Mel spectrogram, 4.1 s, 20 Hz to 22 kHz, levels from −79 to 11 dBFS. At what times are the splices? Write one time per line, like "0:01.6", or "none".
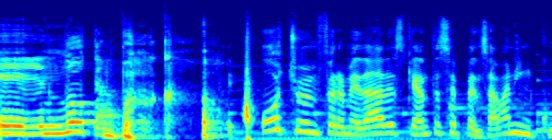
0:01.7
